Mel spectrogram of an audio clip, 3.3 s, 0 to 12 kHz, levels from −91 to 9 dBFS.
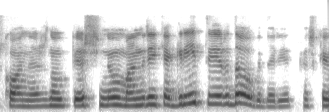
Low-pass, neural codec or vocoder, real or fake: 7.2 kHz; none; real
